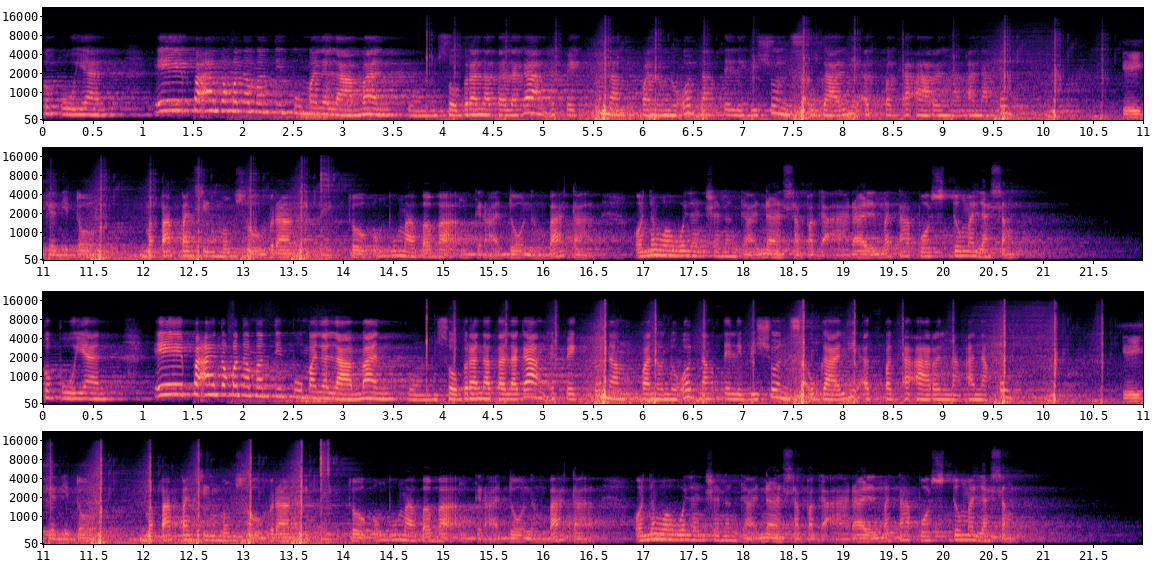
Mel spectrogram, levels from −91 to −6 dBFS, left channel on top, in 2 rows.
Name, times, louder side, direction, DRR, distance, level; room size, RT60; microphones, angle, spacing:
voice 1, 0.0-9.7, right 2 dB, 55° right, 8 dB, 1.6 m, -28 dB
sound 1, 1.8-13.9, right 2 dB, 40° right, 1.0 m, -34 dB
voice 2, 10.8-11.6 12.0-20.8, equal, ahead, 5 dB, 1.4 m, -31 dB
22.5 x 22.0 x 9.8 m, 2.5 s
head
